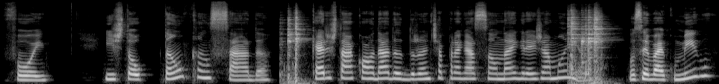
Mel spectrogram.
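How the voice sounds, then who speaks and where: A woman's voice: high voice, normal speed, heavy background noise, natural voice. An actress playing a devout, weary, caring mother in a radio drama.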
